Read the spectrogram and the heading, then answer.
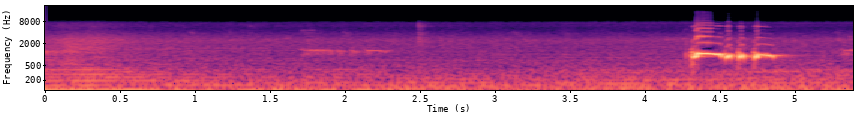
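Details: Local zebra dove singing actively in a clear, full voice, used as a lure for wild doves; one short burst of rapid, rolling cooing notes near the end, after faint whistled notes over low background hum.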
